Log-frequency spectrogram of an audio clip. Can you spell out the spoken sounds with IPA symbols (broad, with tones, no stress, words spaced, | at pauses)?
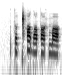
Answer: tʊ˨ǁʰɔ˦dˤɛ˨ tˤɑ˨xmɑ˨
